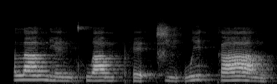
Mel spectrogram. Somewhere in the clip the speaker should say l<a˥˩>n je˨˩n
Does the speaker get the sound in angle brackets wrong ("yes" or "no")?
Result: no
